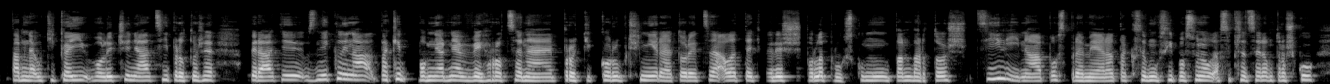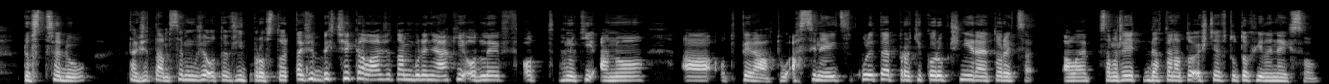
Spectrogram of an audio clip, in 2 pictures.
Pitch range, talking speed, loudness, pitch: 180-205 Hz, 160 wpm, -16 LUFS, 190 Hz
